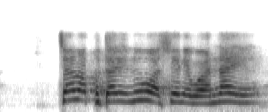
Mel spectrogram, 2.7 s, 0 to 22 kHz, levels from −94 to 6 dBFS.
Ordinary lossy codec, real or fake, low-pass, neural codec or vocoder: Opus, 24 kbps; fake; 7.2 kHz; codec, 32 kHz, 1.9 kbps, SNAC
